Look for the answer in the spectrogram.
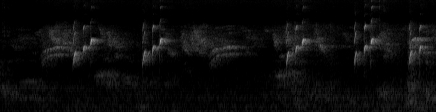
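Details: Male European goldfinch singing to attract a female for mating; short bursts of tinkling twitters and upslurred notes, repeated roughly every second against a faint background hiss.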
